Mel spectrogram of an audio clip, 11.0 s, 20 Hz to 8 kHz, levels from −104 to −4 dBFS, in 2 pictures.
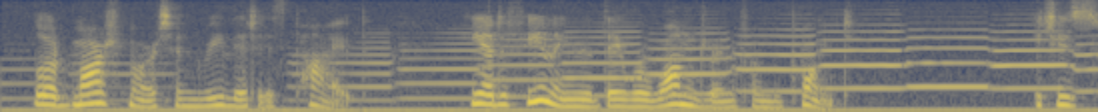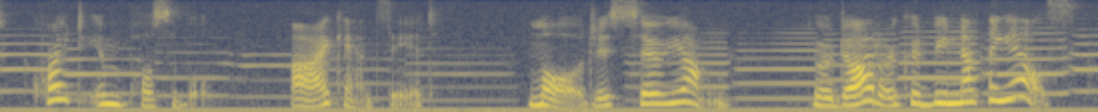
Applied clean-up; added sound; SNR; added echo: none; Trumpet; 11 dB; none.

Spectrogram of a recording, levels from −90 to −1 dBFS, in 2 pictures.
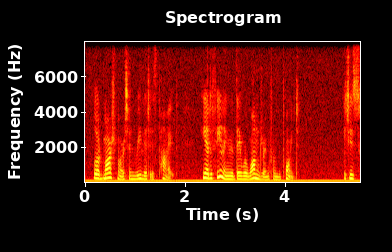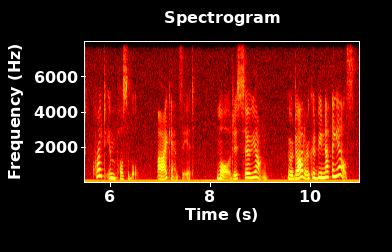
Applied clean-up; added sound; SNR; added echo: none; none; none; none.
